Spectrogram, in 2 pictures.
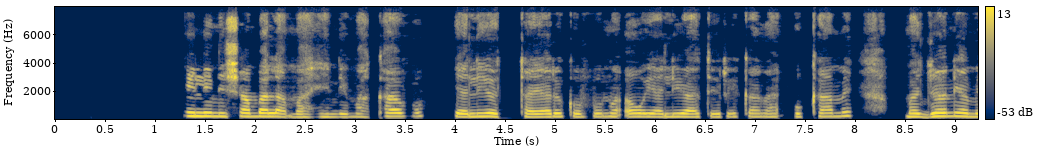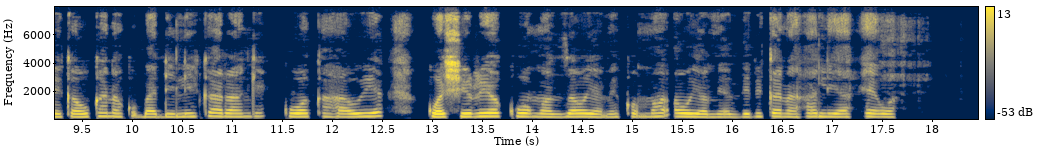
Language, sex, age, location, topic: Swahili, female, 25-35, Nakuru, agriculture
